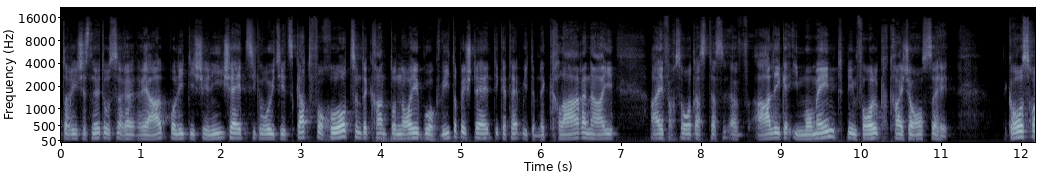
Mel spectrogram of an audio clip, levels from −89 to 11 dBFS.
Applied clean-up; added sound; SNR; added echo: neural mask model DeepFilterNet 3.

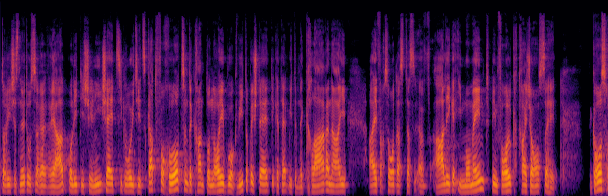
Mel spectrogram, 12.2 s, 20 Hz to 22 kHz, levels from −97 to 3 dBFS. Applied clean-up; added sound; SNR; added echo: neural mask model Resemble Enhance denoiser.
